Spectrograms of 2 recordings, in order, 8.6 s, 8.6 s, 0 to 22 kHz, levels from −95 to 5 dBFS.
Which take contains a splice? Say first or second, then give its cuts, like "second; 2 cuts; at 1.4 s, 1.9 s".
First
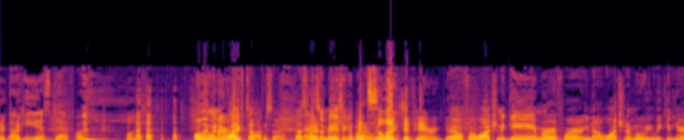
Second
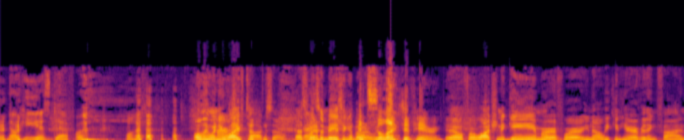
second; 1 cut; at 7.5 s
